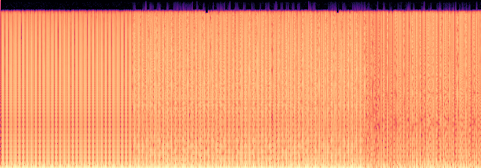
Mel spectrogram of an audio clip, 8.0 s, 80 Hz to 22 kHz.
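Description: Software modular synth patch (a Reaktor 6 Blocks recreation of the MOTM-120 Sub Octave Multiplexer) sounding a loud, buzzy drone of stacked sub-octave square waves with heavy bass, two oscillators cross-modulated together. The tone shifts as its settings are switched: its texture changes about two seconds in, and the deepest bass drops away about six seconds in.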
